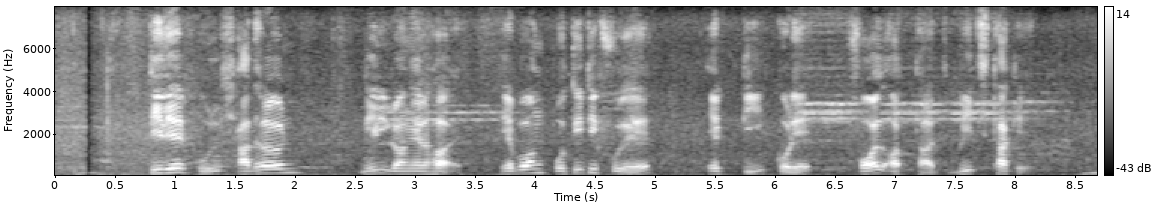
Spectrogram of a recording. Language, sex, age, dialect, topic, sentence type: Bengali, male, <18, Standard Colloquial, agriculture, statement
